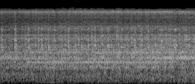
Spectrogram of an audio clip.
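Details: Worn bearing suspected, not confirmed, on a car showing a floor-polisher-like noise: steady hiss with faint high whine and gritty grinding running evenly over the engine; bearing replacement planned.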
